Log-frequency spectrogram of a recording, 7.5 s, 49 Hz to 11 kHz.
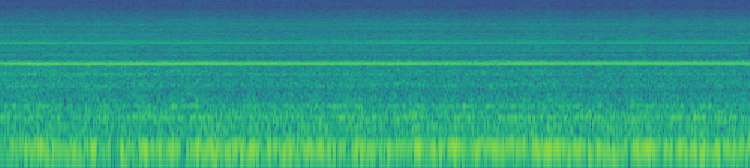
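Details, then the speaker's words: Chinese diesel heater running a 50/50 gasoline and waste oil mix, restarted with the intake blocked after it had shut itself off; temperature climbing past 74–78°C. A deep steady roar with constant fan whine, no surging or popping; burning hard and clean. "74 she's ripping now 76-78"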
